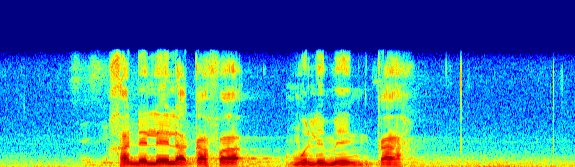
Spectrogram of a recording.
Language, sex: Tswana, male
